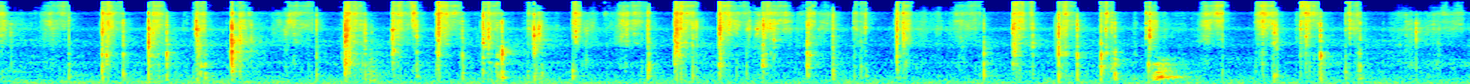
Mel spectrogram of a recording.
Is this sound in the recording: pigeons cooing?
no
